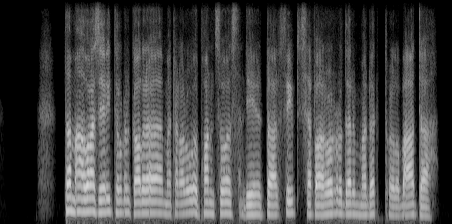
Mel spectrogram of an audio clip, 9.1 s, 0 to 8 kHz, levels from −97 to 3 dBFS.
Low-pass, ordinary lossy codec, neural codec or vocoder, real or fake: 7.2 kHz; Opus, 16 kbps; codec, 16 kHz in and 24 kHz out, 0.4 kbps, LongCat-Audio-Codec, fine tuned four codebook decoder; fake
